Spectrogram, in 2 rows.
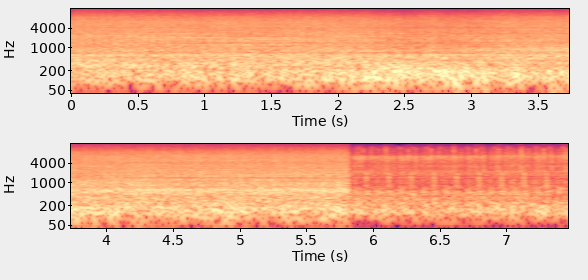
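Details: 2007 Toyota Land Cruiser Prado 120 with the 1GR-FE engine at idle: a regular light knock at about three per second, heard outside but not from the cabin; it occurs only at idle and fades as revs rise while driving. The source is unclear.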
